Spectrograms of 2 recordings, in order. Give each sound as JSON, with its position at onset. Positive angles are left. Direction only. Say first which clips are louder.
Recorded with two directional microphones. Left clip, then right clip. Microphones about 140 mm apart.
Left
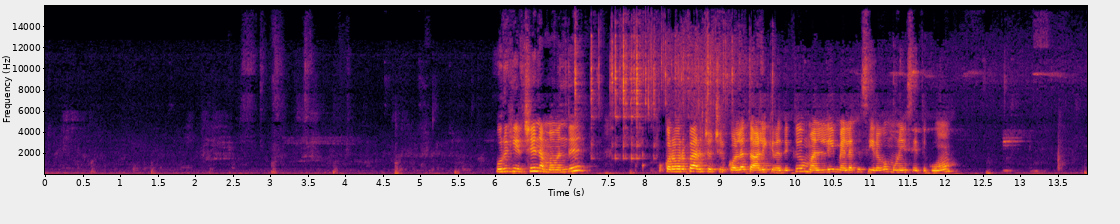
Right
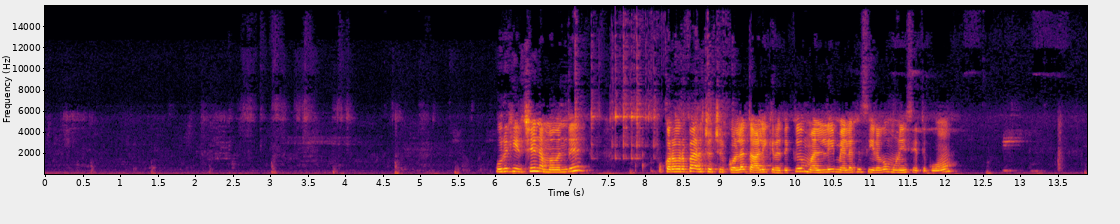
{"t": 6.0, "sound": "a woman's voice", "louder": "even", "side_deg": -45}
{"t": 6.4, "sound": "a woman's voice", "louder": "even", "side_deg": -60}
